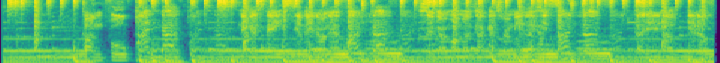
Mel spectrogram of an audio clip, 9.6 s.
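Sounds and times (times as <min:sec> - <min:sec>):
rap music: 0:00.0 - 0:09.5.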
